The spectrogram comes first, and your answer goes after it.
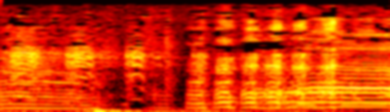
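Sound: ducks quacking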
